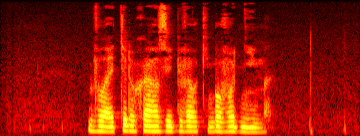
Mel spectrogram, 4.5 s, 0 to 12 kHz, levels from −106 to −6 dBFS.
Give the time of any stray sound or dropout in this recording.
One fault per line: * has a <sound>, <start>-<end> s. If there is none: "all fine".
all fine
